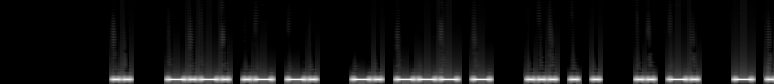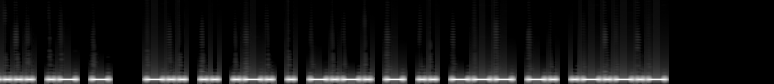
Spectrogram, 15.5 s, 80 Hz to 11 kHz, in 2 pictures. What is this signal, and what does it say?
Morse code, heard as a keyed tone, about 22 wpm, 700 Hz. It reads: I CAN NOT SEE IN THAT DIRECTION.
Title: Sentences from Top 1000 Words - Review Part 5 - 22wpm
